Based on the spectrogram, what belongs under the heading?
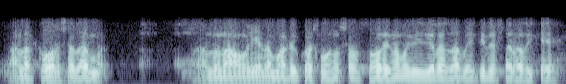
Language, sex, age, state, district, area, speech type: Kannada, male, 30-45, Karnataka, Bagalkot, rural, conversation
